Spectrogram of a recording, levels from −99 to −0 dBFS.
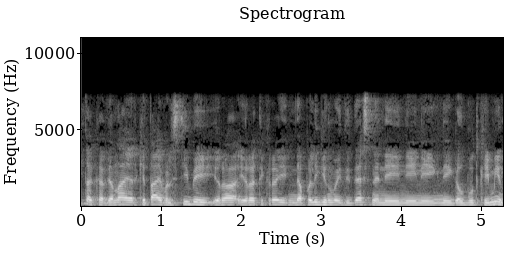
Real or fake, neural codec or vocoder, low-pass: real; none; 7.2 kHz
